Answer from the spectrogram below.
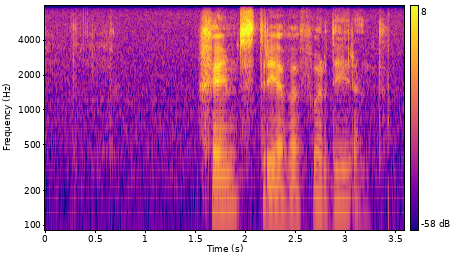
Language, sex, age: Afrikaans, male, 21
